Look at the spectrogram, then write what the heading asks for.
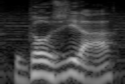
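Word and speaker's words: ゴジラ: to the director to pronounce the Godzilla sound in Japanese as Gojira.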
